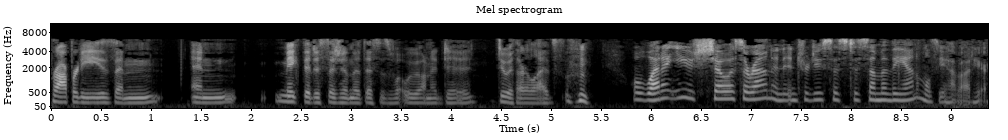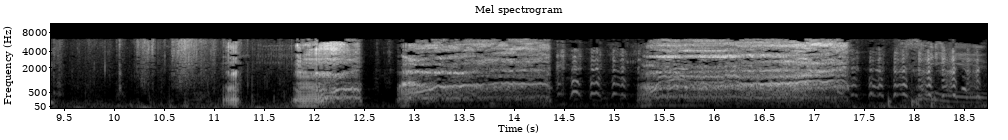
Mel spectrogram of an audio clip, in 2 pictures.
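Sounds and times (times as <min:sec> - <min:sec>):
speech: 0:00.0 - 0:09.6, 0:11.1 - 0:13.4
excited pig grunting and squealing: 0:11.1 - 0:14.4, 0:15.2 - 0:17.4
laughter: 0:14.4 - 0:15.4, 0:17.1 - 0:18.7.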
